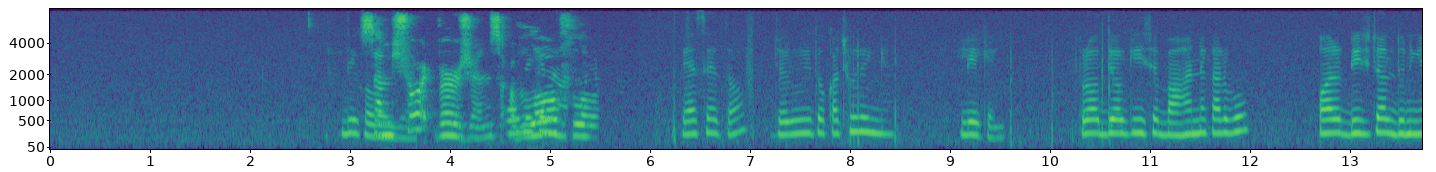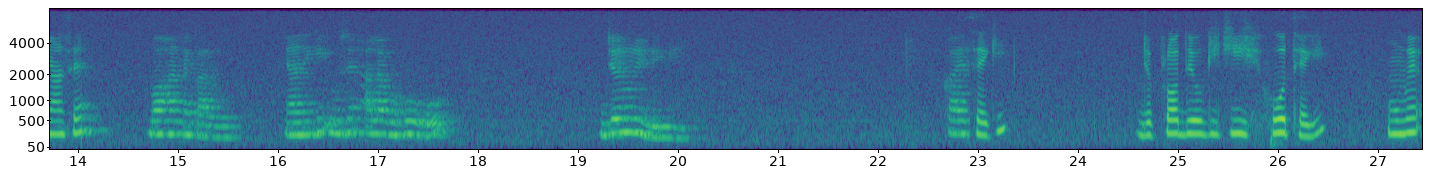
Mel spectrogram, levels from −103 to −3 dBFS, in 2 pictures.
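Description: At 3.69 to 3.80 s, 4.49 to 4.75 s and 5.06 to 5.32 s the voice dips briefly: by roughly 10 dB in the first, about 20 dB in the second and about 15 dB in the third, each lasting a tenth to a third of a second. This is speech suppressed in double talk, most likely an echo canceller mistaking the talker for loudspeaker echo while the far side spoke and turning both down. On a waveform the envelope pinches in sudden notches. A spectrogram shows matching pale vertical bands where energy thins out.

Right after, from 5.43 to 5.47 s, a faint scrap of delayed voice slips through, about 35 dB below the speech. This is an echo leak, likely a loudspeaker on the other end whose echo canceller failed to remove everything its microphone heard, sending back a copy about 419 ms late. It is too quiet to mark the waveform. On a spectrogram it would appear as a weak smear of harmonic lines repeating the pattern from about 0.42 s earlier.

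At 14.03 s the sound abruptly turns roomy and hollow, drops by roughly 5 dB and gains a bed of room noise about 35 dB under the speech. At 22.91 s it snaps back. This is a switch to a distant microphone, likely after the close microphone's signal dropped out and a farther one filled in. The waveform shows a step down in level at the start and back up at the end. On the spectrogram the low end thins, reverberant tails blur the syllable edges, and a steady noise floor fills the gaps, all within the call processing's normal limit of nothing above 8 kHz.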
